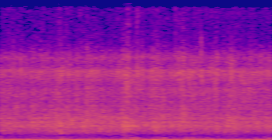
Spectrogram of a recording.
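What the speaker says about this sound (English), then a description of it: "Okay, it's going to fry away." Lamb knuckle fries in a pot with a steady, dense sizzle and crackle, close and continuous throughout with no talking.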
